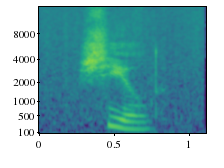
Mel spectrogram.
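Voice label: "shield", US English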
